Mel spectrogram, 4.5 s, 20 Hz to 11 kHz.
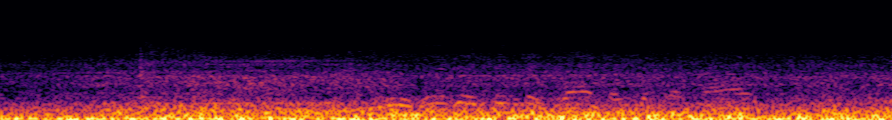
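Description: Yamaha MT-03 motorcycle riding at highway speed: a steady, loud rush of wind on the microphone over the engine and road noise.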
